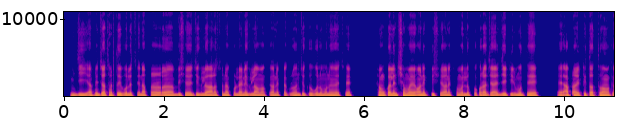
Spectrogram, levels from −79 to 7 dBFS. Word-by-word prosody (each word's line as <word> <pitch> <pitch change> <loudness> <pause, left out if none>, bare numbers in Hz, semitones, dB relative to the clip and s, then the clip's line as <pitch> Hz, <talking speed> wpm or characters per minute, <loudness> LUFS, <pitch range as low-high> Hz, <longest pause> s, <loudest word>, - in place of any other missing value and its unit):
উম 110 - 0
জি। 100 - +2 0.2
আপনি 120 +3 +1
যথার্থই 130 +3 +3
বলেছেন 100 -3 -1
আপনার 110 +1 -2 0.2
আ - - +3 0.2
বিষয়ে 105 +2 0
যেগুলো 100 0 0
আলোচনা 95 +2 -1
করলেন, 95 +5 -1
এগুলো 95 +1 -1
আমাকে 90 0 -4
অনেকটা 90 0 -4
গ্রহণযোগ্য 90 -1 -2
বলে 90 -1 0
মনে 85 +1 +1
হয়েছে। 85 +4 -2 0.6
সমকালীন 130 +2 +3
সময়ে 130 -1 +5
অনেক 115 0 +3
বিষয় 110 +1 -3
অনেক 105 0 -1
সময় 105 -1 -1
লক্ষ্য 95 0 -5
করা 95 -2 +1
যায়। 85 +3 +1
যেটির 100 +1 0
মধ্যে 100 0 +1 0.5
অ্যা 105 - -1
আপনার 100 +1 0
একটি 105 +3 -1
তথ্য 100 0 +1
আমাকে 105 -1 +1
100 Hz, 185 wpm, -23 LUFS, 95-110 Hz, 0.6 s, সময়ে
